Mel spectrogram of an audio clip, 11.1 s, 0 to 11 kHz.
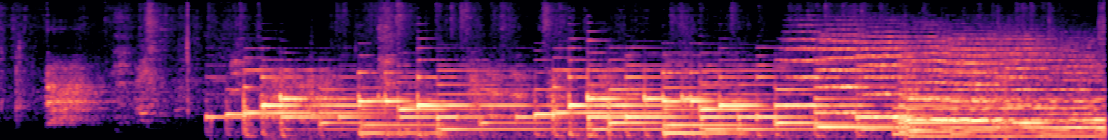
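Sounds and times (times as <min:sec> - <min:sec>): dog barking and growling: 0:00.5 - 0:03.2.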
